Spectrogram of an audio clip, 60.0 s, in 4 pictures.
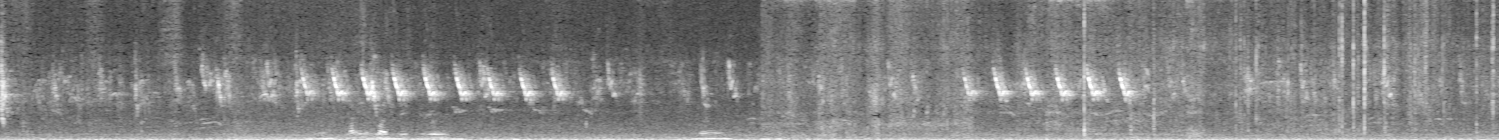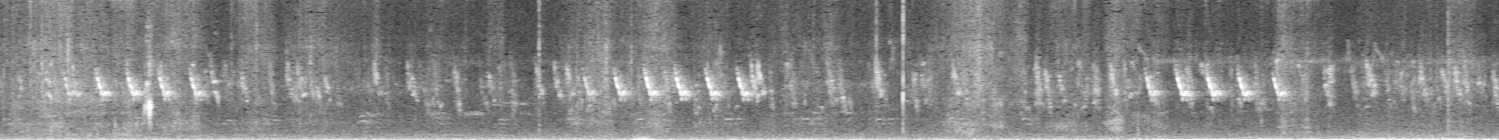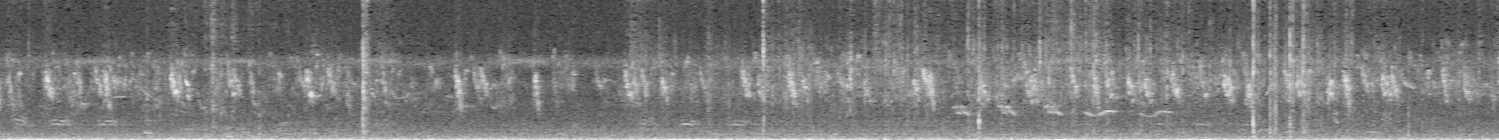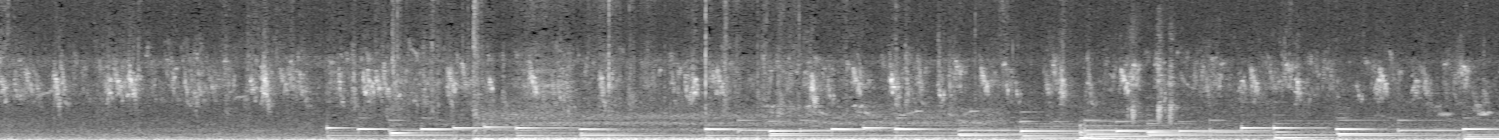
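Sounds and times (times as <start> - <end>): songbird trilling: 0.0 - 8.4, 15.5 - 32.2, 48.0 - 59.9
outdoor background noise: 0.0 - 59.9
low rumble: 49.8 - 55.1.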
